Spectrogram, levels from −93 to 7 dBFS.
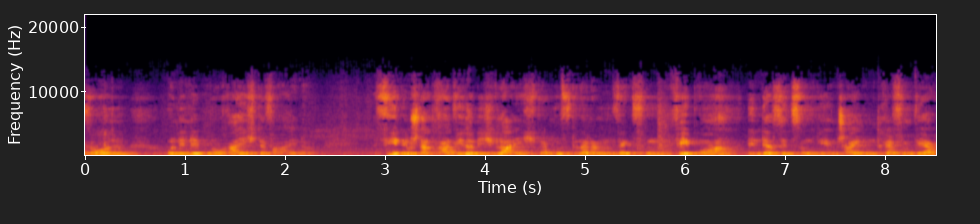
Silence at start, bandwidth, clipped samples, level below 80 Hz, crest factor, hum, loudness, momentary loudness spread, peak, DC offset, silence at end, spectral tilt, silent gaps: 0 s; 13.5 kHz; under 0.1%; -54 dBFS; 18 dB; none; -19 LUFS; 10 LU; -2 dBFS; under 0.1%; 0 s; -4 dB/octave; none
